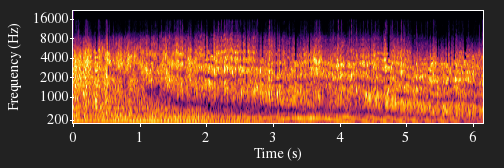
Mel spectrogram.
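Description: North American P-51D Mustang's Packard Merlin V-12 engine and propeller droning steadily in flight, the pitch sinking slowly.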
